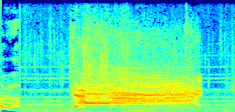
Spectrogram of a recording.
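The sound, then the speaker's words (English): A voice imitates a film character's drawn-out, anguished scream, rising in pitch and held loud for about a second and a half before cutting off, over a low steady background hum. “And John pulls her off out of the thing, and she dies in his arms. and he just screams this like weird like.”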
